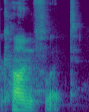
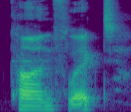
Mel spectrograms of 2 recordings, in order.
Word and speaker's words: conflict: Students, here's a video for the word conflict or conflict. So this word is actually pronounced differently depending if it's a noun or a verb. So as a noun, it is conflict, and that's what we see a lot.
